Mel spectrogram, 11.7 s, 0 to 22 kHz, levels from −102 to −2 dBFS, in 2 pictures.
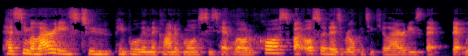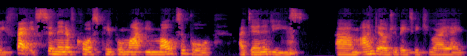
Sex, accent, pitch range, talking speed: female, Australian, 155-195 Hz, 175 wpm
